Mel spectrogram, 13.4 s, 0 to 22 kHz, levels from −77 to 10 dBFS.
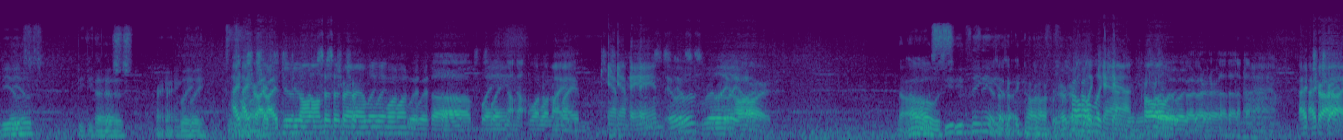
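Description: One channel runs late by about 93 ms for the whole clip, a delay that fits a 4096-sample buffer, and the two channels are then summed to mono. This channel delay causes doubling: the late copy doesn't fuse with the original but arrives as a distinct second hit at the same level. Every onset in the audio is followed by a single slap echo, giving the sound a stuttering, doubled quality throughout.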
